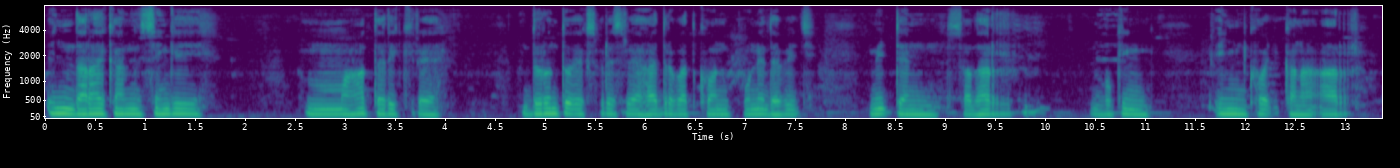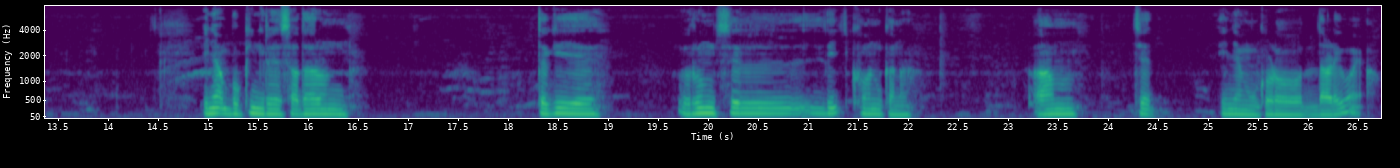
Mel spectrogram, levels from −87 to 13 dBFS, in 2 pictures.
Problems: background sounds at intervals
